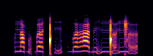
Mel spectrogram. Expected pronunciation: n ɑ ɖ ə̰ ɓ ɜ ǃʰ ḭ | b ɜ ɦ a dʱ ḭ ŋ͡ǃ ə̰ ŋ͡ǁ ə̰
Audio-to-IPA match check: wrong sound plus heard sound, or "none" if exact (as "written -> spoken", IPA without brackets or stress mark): ɖ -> b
